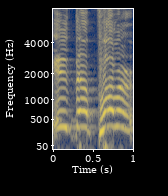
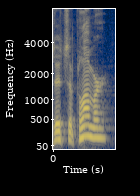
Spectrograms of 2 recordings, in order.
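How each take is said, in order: First: It is screamed at the top of his lungs. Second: It is said in a normal calm voice.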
